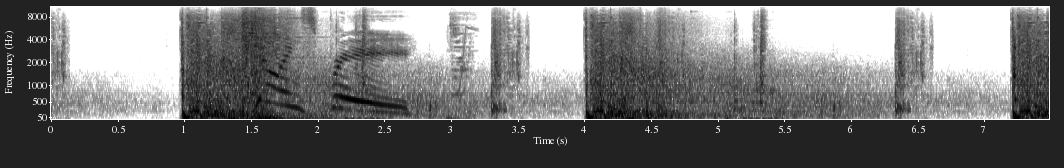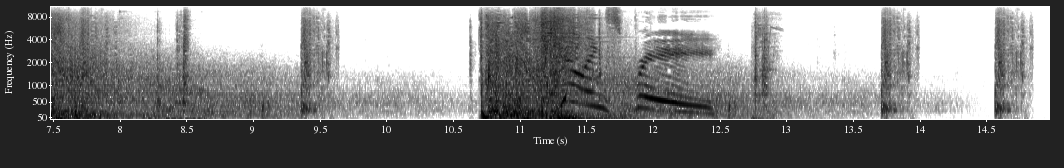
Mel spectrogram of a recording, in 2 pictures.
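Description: A sniper rifle fires loud, booming shots that echo away.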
